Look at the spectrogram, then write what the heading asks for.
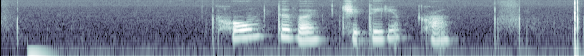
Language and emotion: Russian, neutral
